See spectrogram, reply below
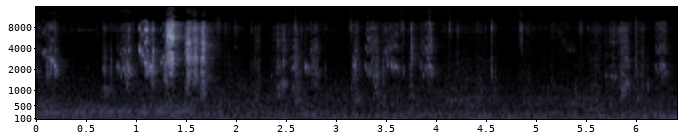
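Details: Pet budgerigars singing: a loud burst of harsh, scratchy squawks and chatter early on, then softer, broken twittering and clicks trailing off through the rest.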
